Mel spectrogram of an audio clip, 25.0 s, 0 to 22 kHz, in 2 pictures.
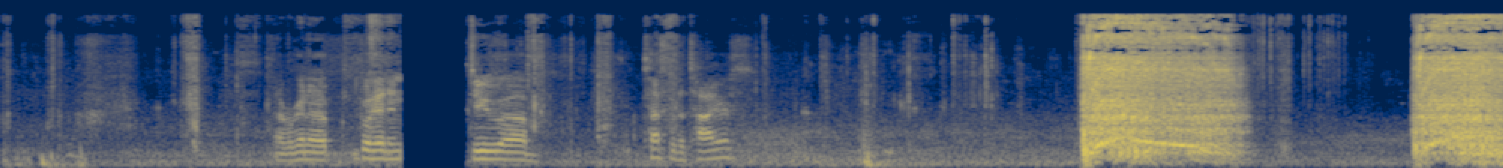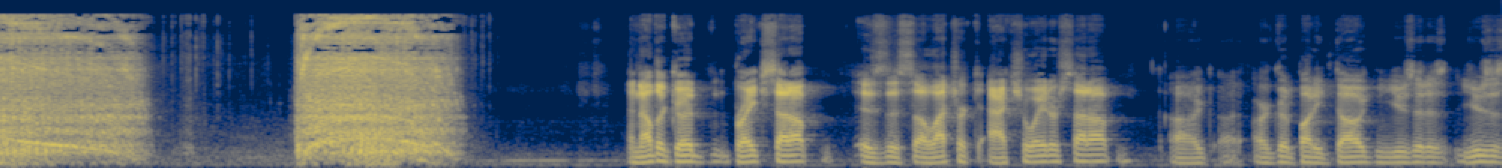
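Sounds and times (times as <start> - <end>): electric motors spinning wheels: 9.0 - 10.6, 11.8 - 14.3, 15.0 - 16.5.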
